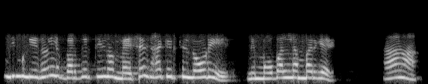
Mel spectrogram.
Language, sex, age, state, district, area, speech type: Kannada, female, 60+, Karnataka, Gulbarga, urban, conversation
